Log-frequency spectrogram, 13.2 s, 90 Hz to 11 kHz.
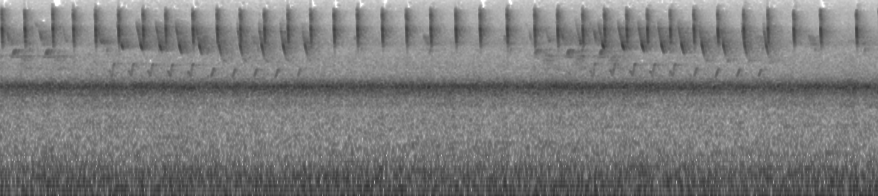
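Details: Periodical cicadas from the 2021 emergence after 17 years underground, a steady even droning hum held without a break, overlaid by quick, high, downward-sweeping chirps repeated nearly three times a second from another caller.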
